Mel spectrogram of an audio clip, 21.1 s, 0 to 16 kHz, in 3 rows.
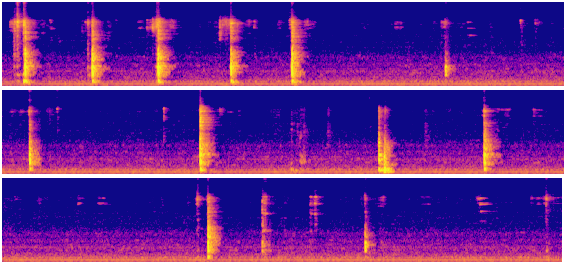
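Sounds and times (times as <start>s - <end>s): knife chopping on cutting board: 0.1s - 3.9s, 7.3s - 7.6s, 9.5s - 9.8s, 13.0s - 13.4s, 16.5s - 17.5s, 18.6s - 18.9s.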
